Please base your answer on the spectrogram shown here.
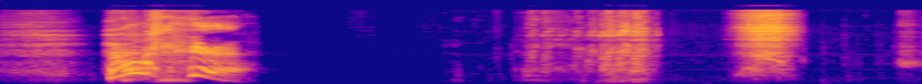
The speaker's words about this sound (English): I'm gonna sneeze. Ready?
